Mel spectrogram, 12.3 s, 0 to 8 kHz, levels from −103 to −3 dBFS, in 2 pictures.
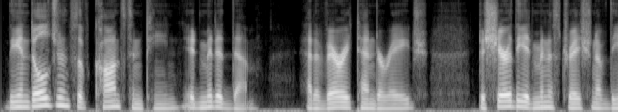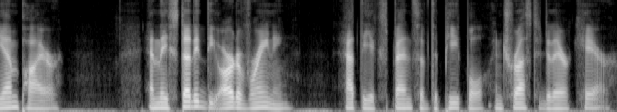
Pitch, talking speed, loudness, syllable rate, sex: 125 Hz, 170 wpm, -22 LUFS, 6.1 syllables/s, male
